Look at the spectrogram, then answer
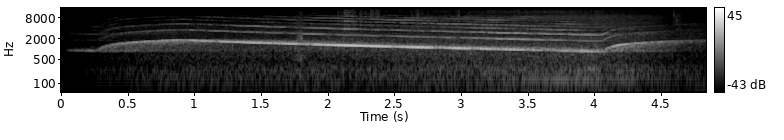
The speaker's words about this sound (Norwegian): En politibil setter opp farten like ved politihuset i hovedstaden. Slike utrykninger, som haster, tar politiet nå alltid tiden på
